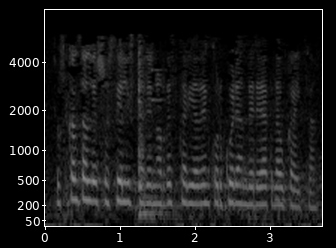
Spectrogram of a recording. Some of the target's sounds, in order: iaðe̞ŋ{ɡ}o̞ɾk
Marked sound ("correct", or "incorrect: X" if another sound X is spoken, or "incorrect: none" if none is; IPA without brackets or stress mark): incorrect: k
